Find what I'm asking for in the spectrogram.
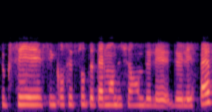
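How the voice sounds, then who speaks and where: A woman's high pitch in a monotone, flat intonation at a very fast pace. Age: 20s. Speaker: architect and climate activist. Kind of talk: interview. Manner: halting.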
